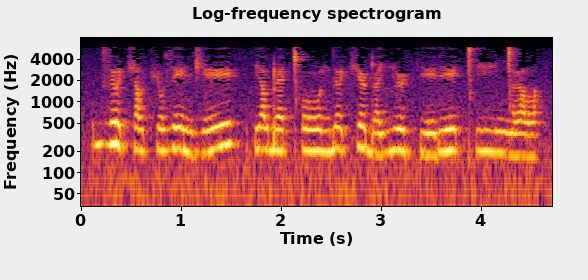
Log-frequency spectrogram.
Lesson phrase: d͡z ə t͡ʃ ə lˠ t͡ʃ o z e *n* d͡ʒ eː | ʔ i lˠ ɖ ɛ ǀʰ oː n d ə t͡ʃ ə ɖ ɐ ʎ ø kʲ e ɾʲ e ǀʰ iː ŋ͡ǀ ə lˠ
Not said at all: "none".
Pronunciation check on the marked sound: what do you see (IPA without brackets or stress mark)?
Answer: n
